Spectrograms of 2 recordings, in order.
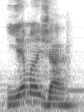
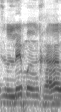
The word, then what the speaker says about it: Iemanjá: And that woman, it's Iemanjá. You said Lemanja like it was a L.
